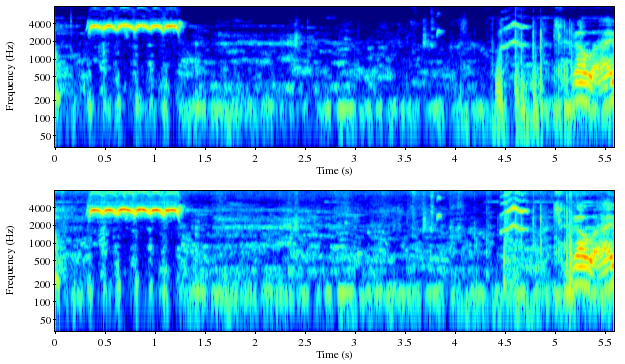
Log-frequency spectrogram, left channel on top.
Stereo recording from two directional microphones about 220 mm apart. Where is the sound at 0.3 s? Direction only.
5° left (ahead or behind).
